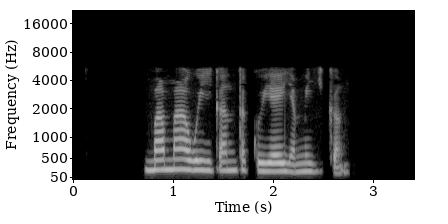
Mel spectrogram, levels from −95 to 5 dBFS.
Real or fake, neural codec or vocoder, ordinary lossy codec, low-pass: real; none; AAC, 48 kbps; 5.4 kHz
